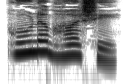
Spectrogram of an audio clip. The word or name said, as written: ಹೂಣಭಾಷೆ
